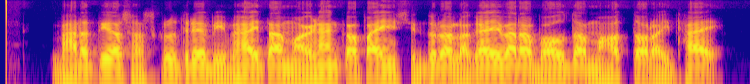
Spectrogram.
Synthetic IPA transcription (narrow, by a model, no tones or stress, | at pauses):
bʱaɾɔt̪ijɔsɔ̃skɾut̪iɾebibʱaɦit̪amɔjɭ̤aŋkɔpaĩsind̪uɾɔlɔɡajbaɾɔbɔɦut̪ɔmɔɦɔt̪wɔɾɔɦit̪ʰae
